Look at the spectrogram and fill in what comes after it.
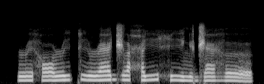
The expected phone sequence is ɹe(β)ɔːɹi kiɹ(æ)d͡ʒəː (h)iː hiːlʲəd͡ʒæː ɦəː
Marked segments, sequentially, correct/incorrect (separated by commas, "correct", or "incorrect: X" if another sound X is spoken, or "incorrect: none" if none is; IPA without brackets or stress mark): incorrect: h, correct, incorrect: ħ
